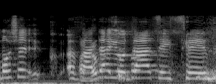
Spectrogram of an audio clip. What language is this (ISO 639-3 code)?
heb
